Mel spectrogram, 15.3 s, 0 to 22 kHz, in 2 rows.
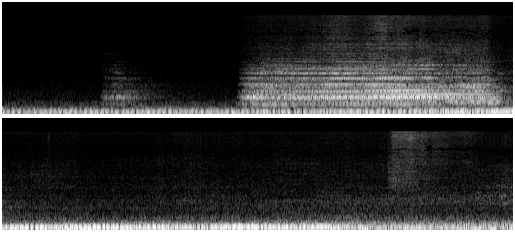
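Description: CSX freight train's lead locomotive, a GE ES44AH, sounding its air horn for the grade crossing: the tail of one blast, a short blast about a second and a half in, then a loud long final blast of about four seconds. Then the deep rumble of the diesel locomotives passing through the crossing, building and peaking past the middle, heard from a car waiting at the crossing.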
